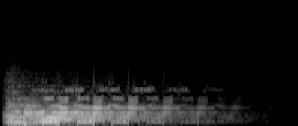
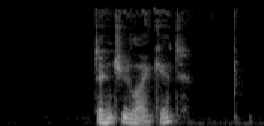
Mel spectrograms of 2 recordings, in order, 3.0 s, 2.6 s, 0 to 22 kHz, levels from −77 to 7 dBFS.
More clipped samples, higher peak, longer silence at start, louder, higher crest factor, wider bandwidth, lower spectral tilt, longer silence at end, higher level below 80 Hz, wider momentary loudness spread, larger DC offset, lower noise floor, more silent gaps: neither; first, -4 dBFS vs -12 dBFS; second, 0 s vs 0.95 s; first, -20 LUFS vs -28 LUFS; about the same, 20 dB vs 20 dB; second, 2.3 kHz vs 17 kHz; first, -14.5 dB/octave vs -5.5 dB/octave; first, 0.95 s vs 0.3 s; first, -44 dBFS vs -62 dBFS; first, 22 LU vs 19 LU; neither; first, -72 dBFS vs -68 dBFS; neither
